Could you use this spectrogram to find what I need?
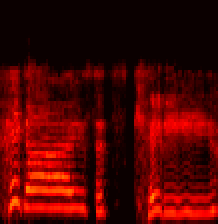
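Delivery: put-on sing-song voice, very slow, drawn-out, high. Repeating the Katie impression for a speaker who missed it: Katie impression. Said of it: "you missed my Katie impression".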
